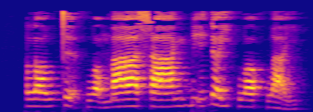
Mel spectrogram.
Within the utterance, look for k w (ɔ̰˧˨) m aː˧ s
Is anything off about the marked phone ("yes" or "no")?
no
